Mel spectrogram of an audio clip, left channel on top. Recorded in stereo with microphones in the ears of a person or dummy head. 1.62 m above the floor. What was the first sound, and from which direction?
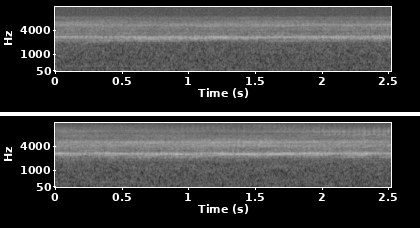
Only background noise.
